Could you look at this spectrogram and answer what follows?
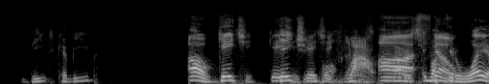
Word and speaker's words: Gaethje: I'm going to mispronounce this, but can Gaviv beat Khabib? Oh, Gaethje.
